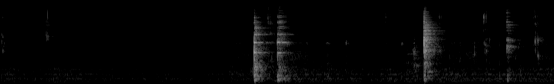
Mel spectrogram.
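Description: A metal fork clinking against a plate and bowl in a few sharp, separate clinks: two close together about two and a half seconds in, the loudest a little after four seconds, then several quick lighter ones near the end.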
